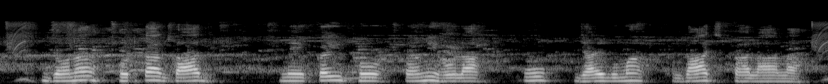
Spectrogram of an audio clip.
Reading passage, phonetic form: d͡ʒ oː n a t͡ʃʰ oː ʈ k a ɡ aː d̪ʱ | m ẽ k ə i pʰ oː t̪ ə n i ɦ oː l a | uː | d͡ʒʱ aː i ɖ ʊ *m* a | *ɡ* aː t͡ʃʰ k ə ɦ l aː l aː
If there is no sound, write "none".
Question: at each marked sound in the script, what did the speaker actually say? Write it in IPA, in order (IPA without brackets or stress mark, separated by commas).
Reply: m, ɡ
